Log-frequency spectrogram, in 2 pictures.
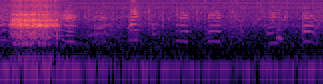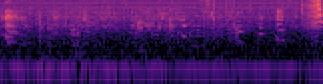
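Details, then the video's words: At Caerlaverock's evening swan feed, a loud blast of wind opens, then many swans give soft nasal honks and trumpeting calls in an uneven, overlapping chatter. "Evening Swan Feed"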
